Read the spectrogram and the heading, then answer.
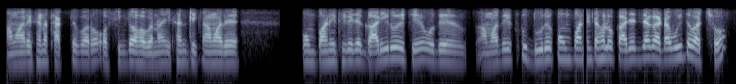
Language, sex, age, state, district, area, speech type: Bengali, male, 18-30, West Bengal, North 24 Parganas, rural, conversation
